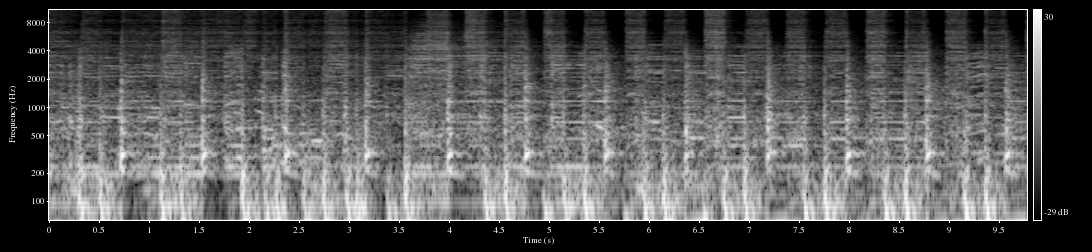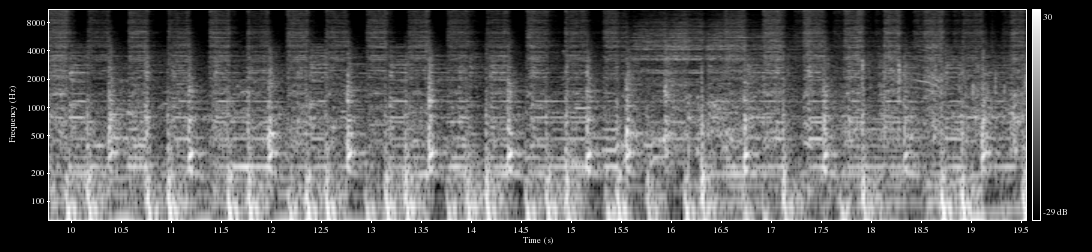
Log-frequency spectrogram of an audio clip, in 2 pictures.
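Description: Funk music with a steady drum-kit beat of bass drum and snare.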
